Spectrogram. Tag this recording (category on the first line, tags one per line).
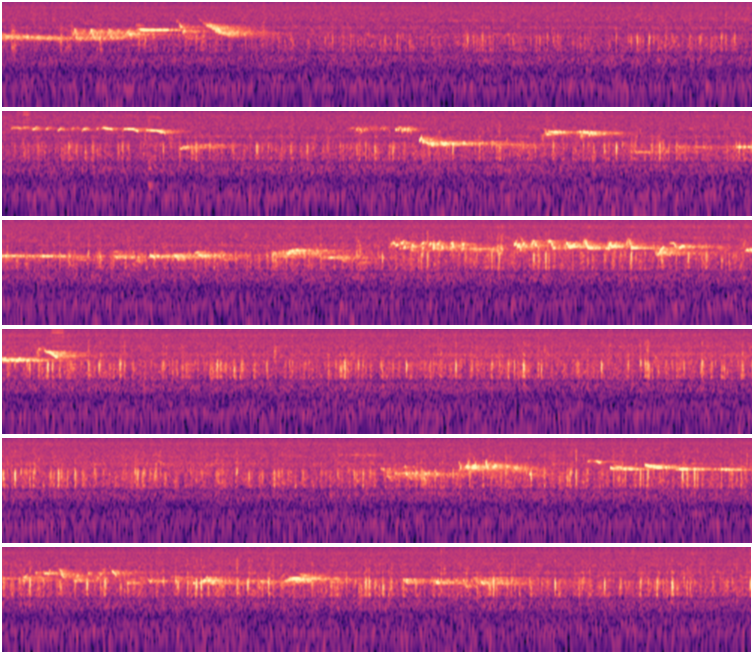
Soundscapes > Nature
alice-holt-forest
nature
phenological-recording
raspberry-pi
sound-installation
weather-data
